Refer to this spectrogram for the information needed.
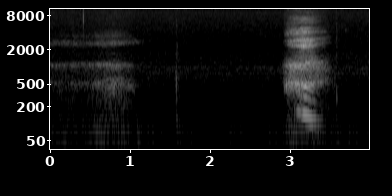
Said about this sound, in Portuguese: Desculpa tá bocejando. Ai, não é culpa minha. É culpa do meu corpo.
